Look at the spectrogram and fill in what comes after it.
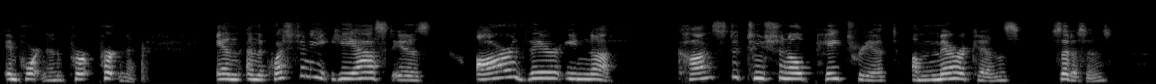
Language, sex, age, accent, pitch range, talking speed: English, female, 50-69, American, 205-260 Hz, 100 wpm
